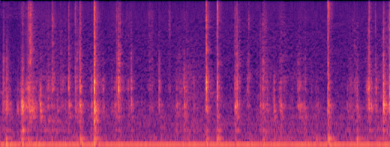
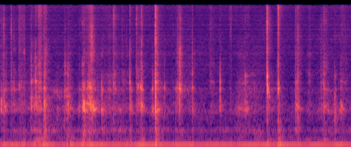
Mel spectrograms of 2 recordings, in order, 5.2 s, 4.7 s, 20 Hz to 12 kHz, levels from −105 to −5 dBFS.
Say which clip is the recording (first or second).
first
